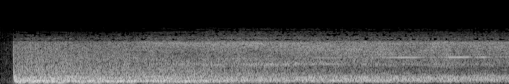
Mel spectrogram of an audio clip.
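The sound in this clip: A missile launch bursts in with a sudden loud blast, then settles into a sustained, steady rushing roar that holds at nearly constant loudness to the end, with no voices.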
